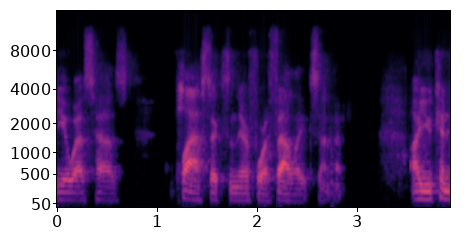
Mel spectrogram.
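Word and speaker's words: phthalates: talk about the the thetes the thetes is that correct am I saying it correctly the the thetes the Plastics phalates phalates phalates phalates what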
